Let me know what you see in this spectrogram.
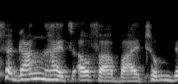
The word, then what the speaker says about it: Vergangenheitsaufarbeitung: It's called Vergangenheitsaufarbeitung.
